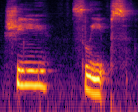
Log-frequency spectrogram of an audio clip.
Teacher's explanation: the E vowel in sleep is the high tense front vowel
